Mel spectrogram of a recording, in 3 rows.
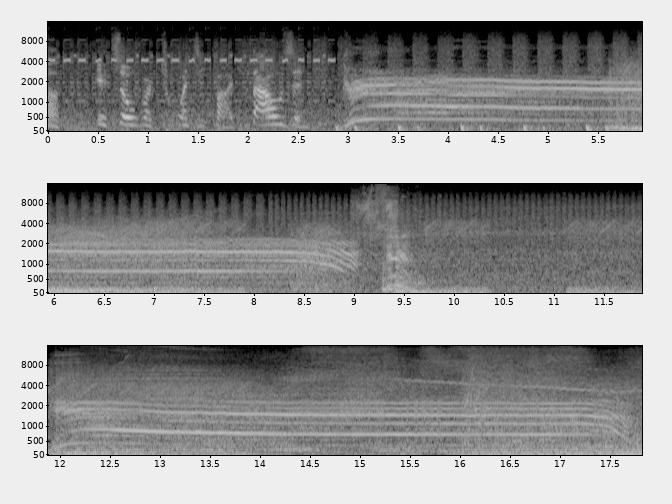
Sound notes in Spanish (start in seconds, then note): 2.7 Grita enfadado; 9.1 Gruñidos; 11.6 Grita enfadado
